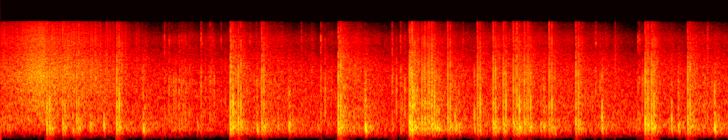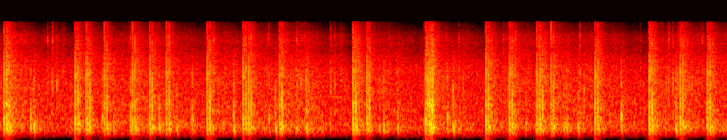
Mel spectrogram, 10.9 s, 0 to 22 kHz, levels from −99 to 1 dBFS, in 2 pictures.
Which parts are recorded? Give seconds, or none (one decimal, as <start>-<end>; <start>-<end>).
0.0-8.3; 8.8-10.9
